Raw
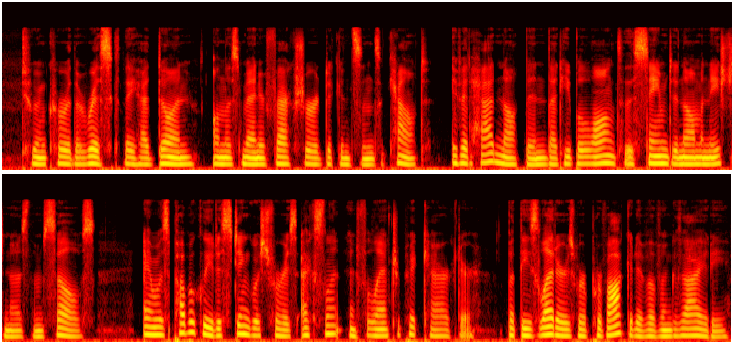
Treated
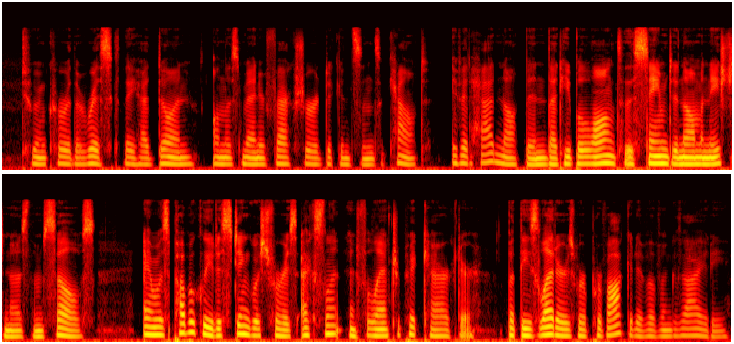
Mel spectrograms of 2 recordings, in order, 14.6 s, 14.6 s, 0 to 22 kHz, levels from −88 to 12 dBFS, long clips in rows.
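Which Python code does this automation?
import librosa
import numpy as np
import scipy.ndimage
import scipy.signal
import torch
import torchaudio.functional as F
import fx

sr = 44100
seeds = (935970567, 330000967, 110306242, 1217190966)

y = fx.gain(x, sr, db=fx.line((4.97, -7.0), (5.52, 0.0), (12.64, 0.0), (13.89, -9.0)))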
